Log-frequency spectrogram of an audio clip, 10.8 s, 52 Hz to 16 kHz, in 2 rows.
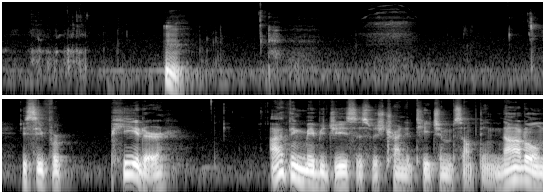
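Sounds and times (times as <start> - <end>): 
sipping hot tea: 0.0 - 1.2
faint cup sounds: 0.0 - 1.3
faint mouth sounds: 1.6 - 2.1
speech: 5.6 - 7.2, 8.1 - 10.8.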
